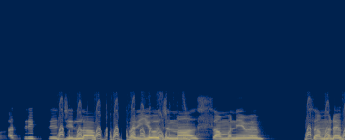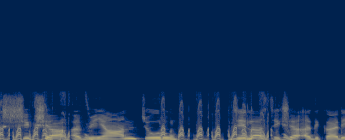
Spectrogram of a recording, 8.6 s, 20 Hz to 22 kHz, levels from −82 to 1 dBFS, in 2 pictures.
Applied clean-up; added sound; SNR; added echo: classical method log-MMSE.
